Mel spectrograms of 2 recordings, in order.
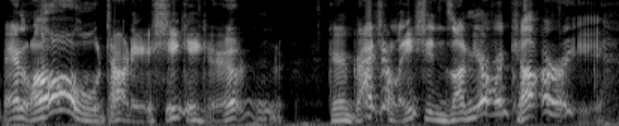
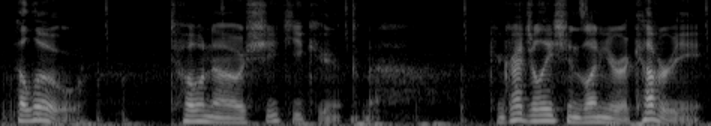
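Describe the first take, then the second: First: It is read in a put-on old man's voice. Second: It is read in the speaker's normal voice.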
